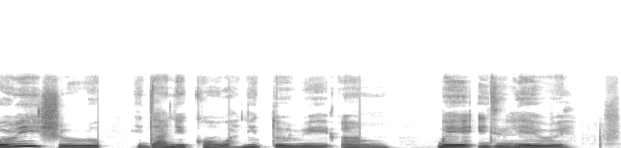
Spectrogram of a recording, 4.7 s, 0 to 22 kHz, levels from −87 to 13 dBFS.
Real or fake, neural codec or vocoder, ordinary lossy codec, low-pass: fake; vocoder, 44.1 kHz, 128 mel bands every 256 samples, BigVGAN v2; none; 10.8 kHz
